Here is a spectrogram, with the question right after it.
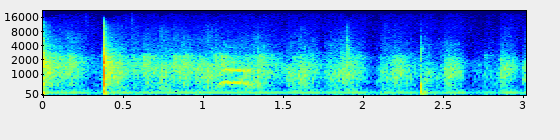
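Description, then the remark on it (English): Soft, scattered applause from a crowd for the soldiers, a wash of faint clapping broken by a couple of sharper, louder claps, with a steady low hum underneath. “Give all the soldiers a big round of applause.”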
